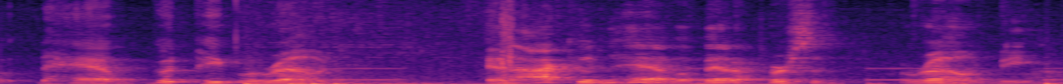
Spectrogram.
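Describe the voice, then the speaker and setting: A man at a moderate pace, music playing in the background. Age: 70s. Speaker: author and businessman. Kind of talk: interview answer.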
